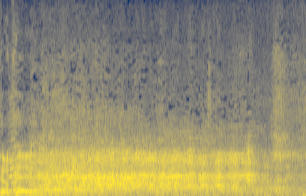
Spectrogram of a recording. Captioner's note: audience laughing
